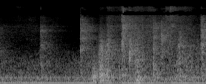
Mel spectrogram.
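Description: Wrapped gift box being handled and set down on a kitchen counter: a run of light rustles and soft knocks starting about a second in.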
